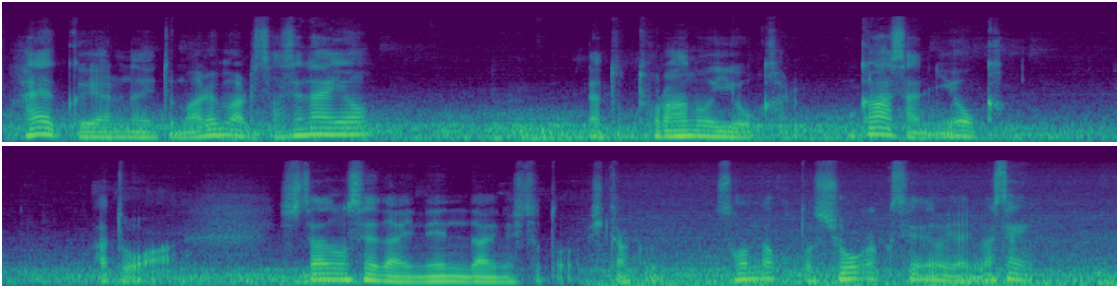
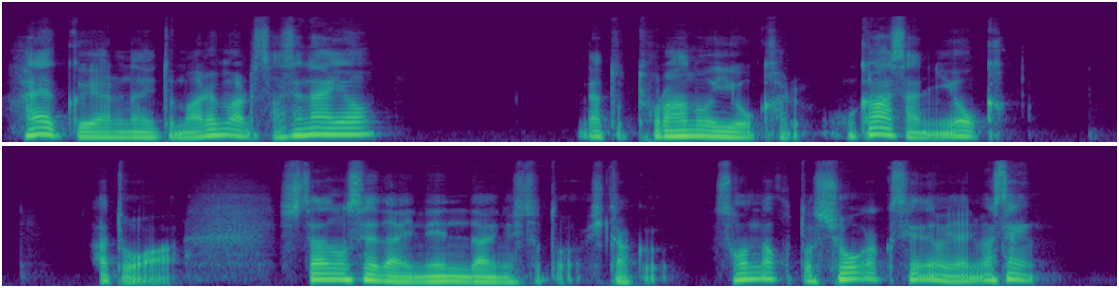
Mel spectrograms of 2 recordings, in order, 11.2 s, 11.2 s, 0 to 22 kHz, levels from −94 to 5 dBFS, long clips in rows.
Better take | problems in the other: second | rain or running water; loud; throughout; 9 dB below the speech

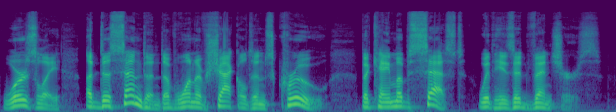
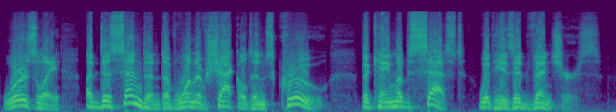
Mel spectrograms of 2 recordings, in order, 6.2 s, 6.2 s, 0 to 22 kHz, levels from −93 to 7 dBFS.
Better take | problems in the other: first | distortion; heavy; 11% of the sound clipped

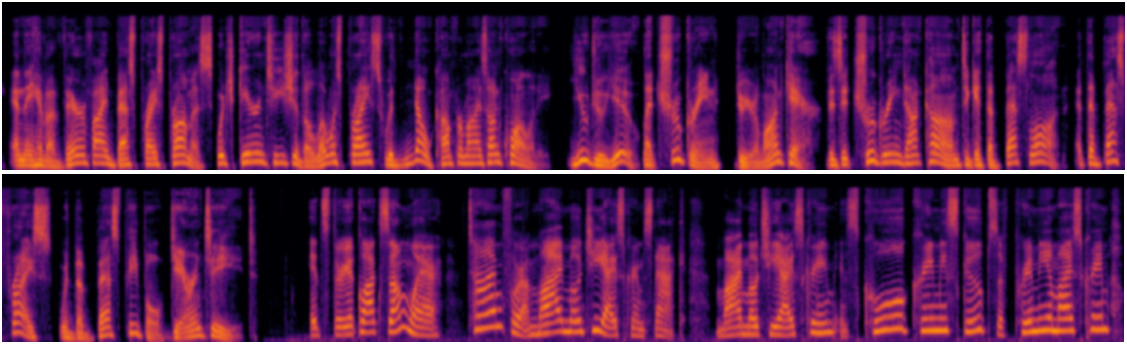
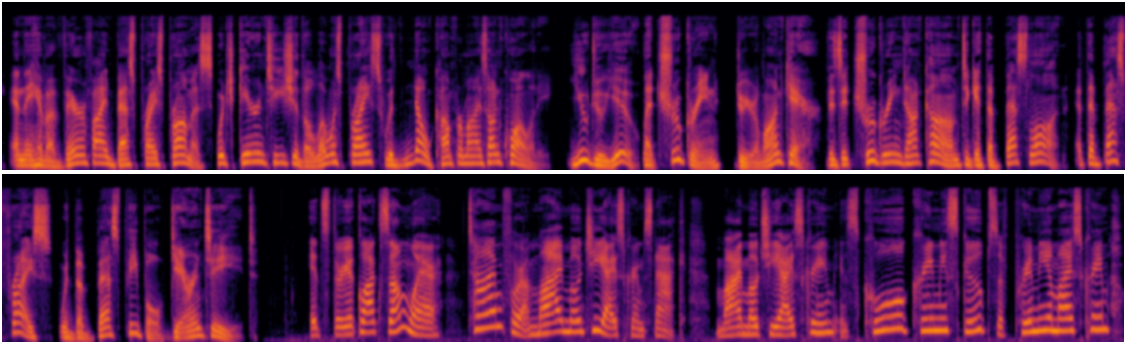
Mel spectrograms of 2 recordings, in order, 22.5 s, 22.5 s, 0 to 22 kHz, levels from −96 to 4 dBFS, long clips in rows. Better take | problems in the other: second | garbled, watery; slightly; nothing above 15 kHz

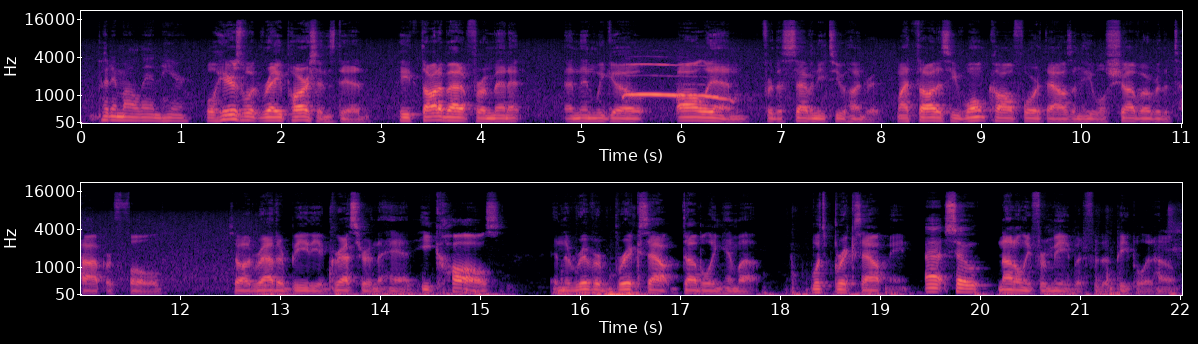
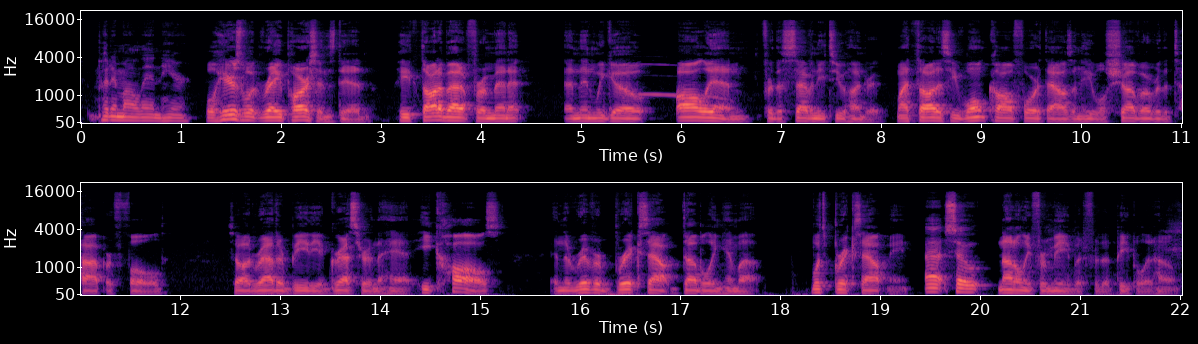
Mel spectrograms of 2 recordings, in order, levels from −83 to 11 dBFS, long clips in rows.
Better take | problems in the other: second | animal sounds; loud; throughout; 1 dB below the speech; faint in the second

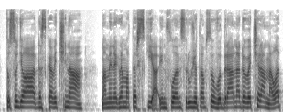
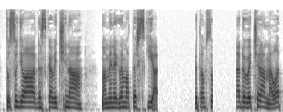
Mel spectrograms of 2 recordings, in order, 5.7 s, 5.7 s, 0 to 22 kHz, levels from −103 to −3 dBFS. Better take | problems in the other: first | audio cutting out; at 3 s for 0.5 s and at 4.5 s

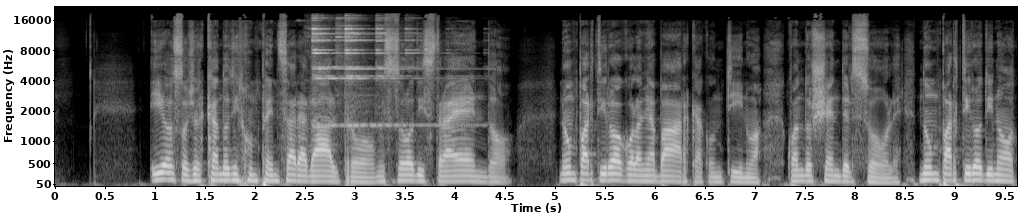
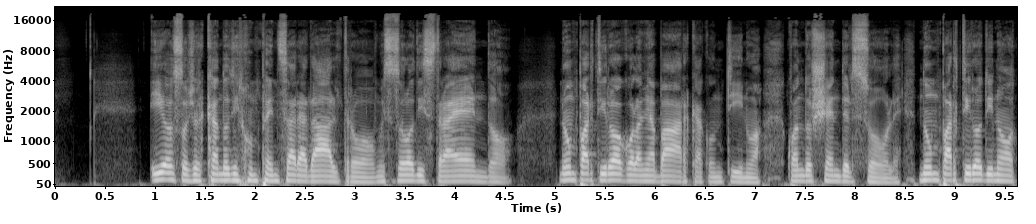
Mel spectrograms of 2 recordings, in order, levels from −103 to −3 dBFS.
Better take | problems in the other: second | doorbell; loud; from 2.5 to 3.5 s; peak 4 dB above the speech

